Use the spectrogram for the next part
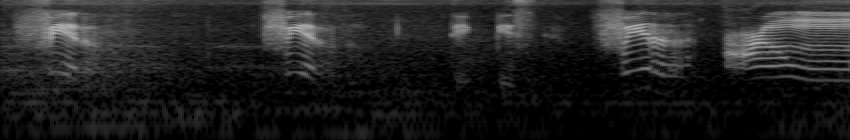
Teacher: Ro sukun didahului kasroh termasuk hukum ro yang dibaca tarqiq atau tipis. Jadi ketika membaca ro sukun yang didahului kasroh, posisi bibirnya tersenyum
